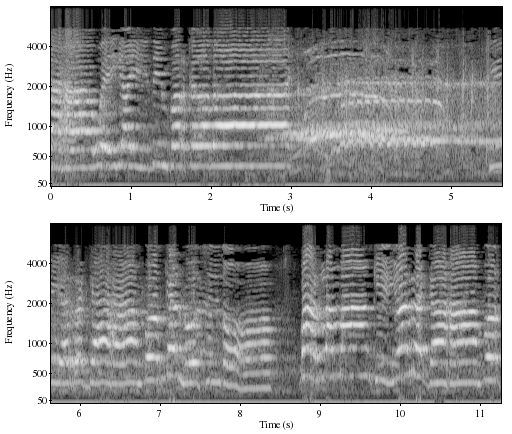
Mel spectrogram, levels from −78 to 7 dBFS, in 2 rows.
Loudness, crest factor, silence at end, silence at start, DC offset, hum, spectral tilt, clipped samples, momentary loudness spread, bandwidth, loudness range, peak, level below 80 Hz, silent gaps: -6 LUFS; 8 dB; 0 s; 0 s; 3%; none; -3 dB/octave; 3%; 8 LU; 8 kHz; 3 LU; 0 dBFS; -42 dBFS; none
